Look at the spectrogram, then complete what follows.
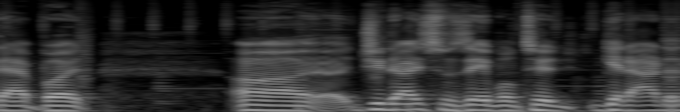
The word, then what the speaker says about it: Judice: with this one, but Carly Judice is uh Judice, I they kept saying Judice, so I guess that's how you say it.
